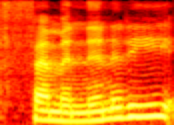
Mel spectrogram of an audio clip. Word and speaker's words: femininity: So for femininity, we stress on the nin syllable. So it sounds like fem with the F vowel, fem.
